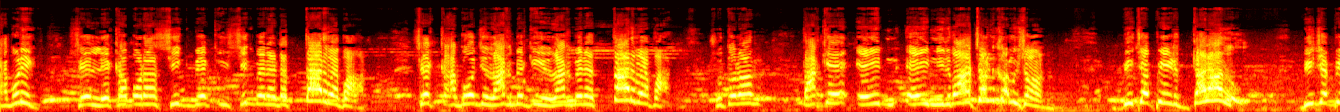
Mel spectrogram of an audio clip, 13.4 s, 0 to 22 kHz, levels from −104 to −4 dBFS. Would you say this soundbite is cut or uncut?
uncut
